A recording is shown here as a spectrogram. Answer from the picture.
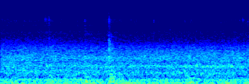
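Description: Steady background street noise: a low hum of traffic with no distinct events.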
